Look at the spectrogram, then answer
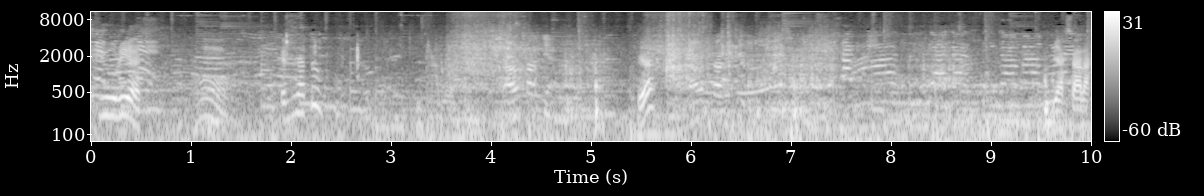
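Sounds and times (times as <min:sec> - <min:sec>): steady low rumble: 0:02.4 - 0:10.0
people talking: 0:04.0 - 0:10.0.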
